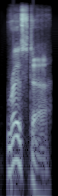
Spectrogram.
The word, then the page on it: roaster: British English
